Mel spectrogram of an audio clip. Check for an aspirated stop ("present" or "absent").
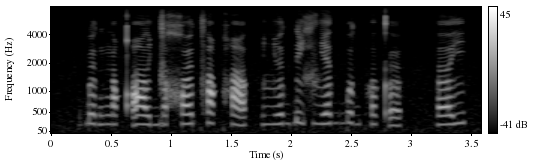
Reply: present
